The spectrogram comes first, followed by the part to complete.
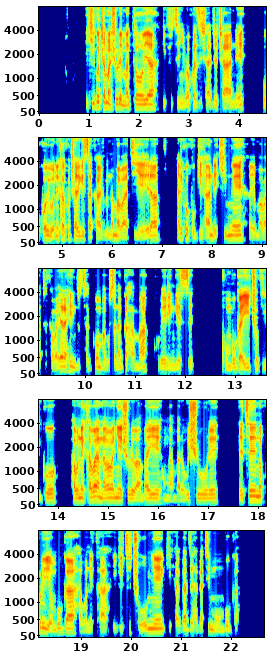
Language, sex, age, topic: Rundi, male, 36-49, education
